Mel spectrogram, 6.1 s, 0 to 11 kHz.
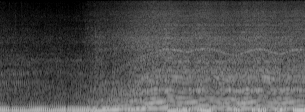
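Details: Autozam AZ-1 Suzuki Cara, warmed up, spare old fuel rail and original pressure regulator fitted after intake manifold work: revs hard then stutters in a rapid choppy cut around 6000 rpm, early rev limit, less bouncy than before.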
